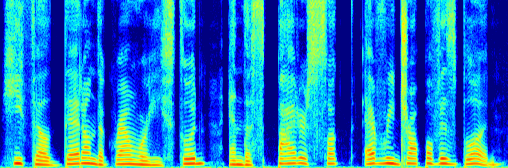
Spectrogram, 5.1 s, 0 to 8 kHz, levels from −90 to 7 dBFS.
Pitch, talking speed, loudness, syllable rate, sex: 210 Hz, 215 wpm, -17 LUFS, 4.7 syllables/s, female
